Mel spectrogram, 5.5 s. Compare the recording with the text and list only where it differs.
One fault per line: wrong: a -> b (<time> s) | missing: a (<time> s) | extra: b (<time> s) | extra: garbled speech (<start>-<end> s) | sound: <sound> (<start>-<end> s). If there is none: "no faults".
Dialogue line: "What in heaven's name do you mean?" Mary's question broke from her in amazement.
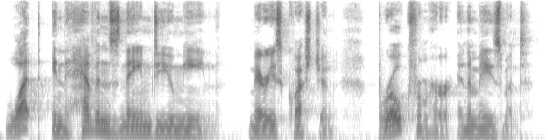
no faults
